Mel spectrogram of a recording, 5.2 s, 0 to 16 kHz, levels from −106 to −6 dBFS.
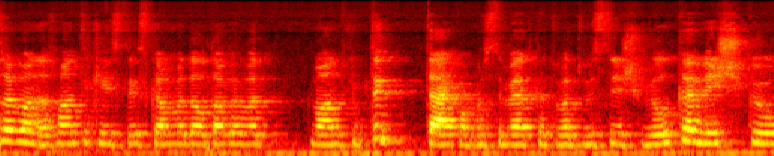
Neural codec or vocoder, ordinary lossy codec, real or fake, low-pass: none; Opus, 32 kbps; real; 14.4 kHz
